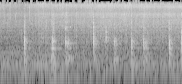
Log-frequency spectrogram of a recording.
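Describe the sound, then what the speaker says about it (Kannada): Onions frying in a pan for chicken gravy, a loud continuous sizzle broken by regular spatula strokes scraping the pan about twice a second, close up, with no voices. "ಈರುಳ್ಳಿ ಹಾಕೋಣ, ಚೆನ್ನಾಗಿ ಫ್ರೈ ಆಗಿದೆ"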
